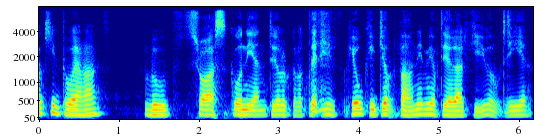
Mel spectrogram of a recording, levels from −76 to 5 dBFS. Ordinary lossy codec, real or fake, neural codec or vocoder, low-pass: none; fake; codec, 16 kHz in and 24 kHz out, 0.4 kbps, LongCat-Audio-Codec, four codebook decoder; 7.2 kHz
